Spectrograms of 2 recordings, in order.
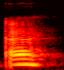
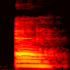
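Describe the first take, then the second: First: The vowel is said on a high pitch. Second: The vowel is said on a low pitch.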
